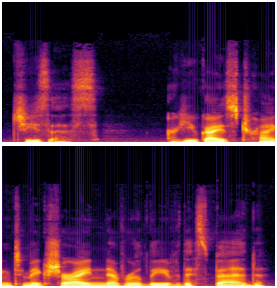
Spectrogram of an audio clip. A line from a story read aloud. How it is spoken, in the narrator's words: He laughs softly and says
